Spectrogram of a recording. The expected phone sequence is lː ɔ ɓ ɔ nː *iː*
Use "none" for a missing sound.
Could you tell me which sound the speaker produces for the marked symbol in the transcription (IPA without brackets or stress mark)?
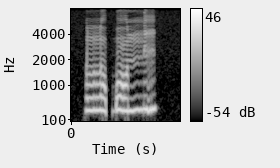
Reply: i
